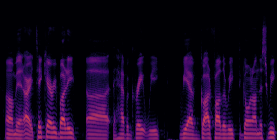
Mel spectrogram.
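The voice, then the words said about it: Strained, fading voice. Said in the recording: “Losing my voice from laughing so much”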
